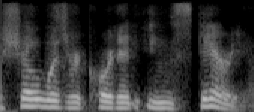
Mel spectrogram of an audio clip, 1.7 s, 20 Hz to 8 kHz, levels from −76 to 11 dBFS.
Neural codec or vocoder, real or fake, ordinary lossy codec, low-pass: codec, 16 kHz, 1 kbps, FreqCodec, smaller model; fake; AAC, 32 kbps; 7.2 kHz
